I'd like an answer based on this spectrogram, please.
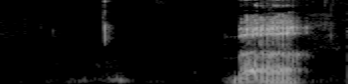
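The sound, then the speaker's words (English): A single short, throaty human burp stands alone in near silence, lasting under half a second, preceded by a faint click. “Basically fucking burped myself.”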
